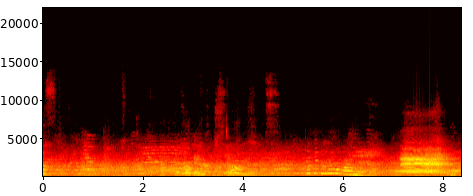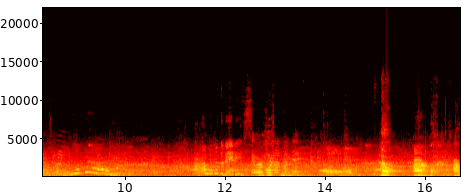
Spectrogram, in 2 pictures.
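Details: Newborn piglets from two litters born on Monday at Reston Zoo give high, harmonic squeals, with one loud drawn-out squeal midway, over steady people's chatter.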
